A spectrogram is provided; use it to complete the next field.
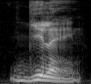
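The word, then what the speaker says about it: Ghislaine: some years ago but regardless of accent the g is a hard one and the s is silent gillane so that is one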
